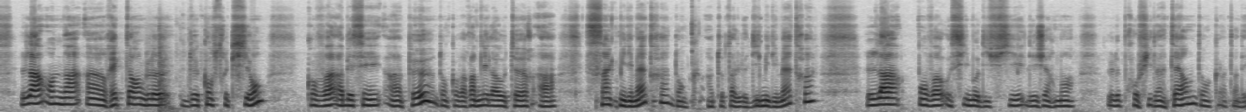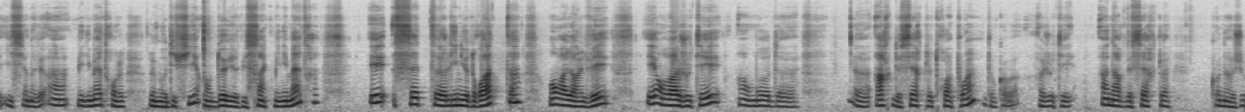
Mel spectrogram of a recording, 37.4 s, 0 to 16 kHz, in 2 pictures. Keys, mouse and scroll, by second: 0.5-1.3 right drag, 7.2 click, 9.7-10.8 typing, 12.2-12.5 scroll up 1, 12.8-13.6 right drag, 14.0 scroll up 1, 14.7 right click, 15.4-15.8 scroll up 1, 15.8-16.6 right drag, 17.7-18.6 drag, 19.3 click, 20.8 KP_2, 21.0 KP_Decimal, 21.2 KP_5, 21.7 Return, 24.6 click, 26.4 Delete, 27.0 typing, 29.5 click, 32.4 click, 34.5 click, 34.7-35.4 typing.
